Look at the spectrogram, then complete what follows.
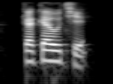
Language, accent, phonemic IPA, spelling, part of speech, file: French, France, /ka.ka.o.tje/, cacaotier, noun, LL-Q150 (fra)-cacaotier.wav
- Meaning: cacao (tree)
